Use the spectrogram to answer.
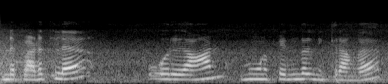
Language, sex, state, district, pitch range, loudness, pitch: Tamil, female, Tamil Nadu, Chennai, 225-250 Hz, -16 LUFS, 235 Hz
